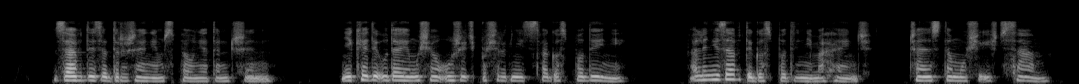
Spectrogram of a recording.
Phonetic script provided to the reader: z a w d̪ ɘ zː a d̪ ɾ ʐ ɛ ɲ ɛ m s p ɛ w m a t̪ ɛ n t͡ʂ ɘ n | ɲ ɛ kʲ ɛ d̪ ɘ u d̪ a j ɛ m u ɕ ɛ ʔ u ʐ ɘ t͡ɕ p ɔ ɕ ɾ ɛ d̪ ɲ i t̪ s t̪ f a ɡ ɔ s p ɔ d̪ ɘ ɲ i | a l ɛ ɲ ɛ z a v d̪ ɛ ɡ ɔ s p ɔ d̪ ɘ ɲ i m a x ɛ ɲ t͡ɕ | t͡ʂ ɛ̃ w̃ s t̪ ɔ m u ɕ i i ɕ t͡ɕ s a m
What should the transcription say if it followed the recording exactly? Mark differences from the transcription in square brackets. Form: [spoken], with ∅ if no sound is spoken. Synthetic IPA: z a [v] d̪ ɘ [z] a d̪ ɾ ʐ ɛ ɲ ɛ m s p ɛ w [ɲ] a t̪ ɛ n t͡ʂ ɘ n | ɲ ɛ kʲ ɛ d̪ ɘ u d̪ a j ɛ m u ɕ ɛ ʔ u ʐ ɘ t͡ɕ p ɔ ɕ ɾ ɛ d̪ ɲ i t̪ s t̪ f a ɡ ɔ s p ɔ d̪ ɘ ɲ i | a l ɛ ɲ ɛ z a v d̪ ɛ ɡ ɔ s p ɔ d̪ ɘ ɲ i m a x ɛ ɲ t͡ɕ | t͡ʂ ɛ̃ w̃ s t̪ ɔ m u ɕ i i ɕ t͡ɕ s a m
